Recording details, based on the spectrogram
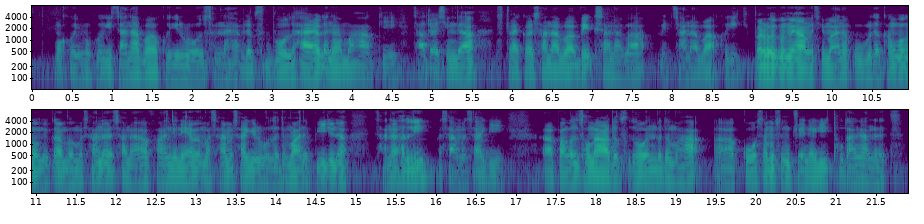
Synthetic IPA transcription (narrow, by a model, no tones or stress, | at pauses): mɐkʰojmɐkʰojɡit͡ʃanabɐːkʰojɡiɾolsɐmnɐɦajbɐdɐpʰu̥t̚bolɦajɾɐɡɐnɐmɐɦakːisatɐɾsiŋdɐ | stɾajkɐɾsanabɐbeksanabɐ | mit̚sanabɐɐ̰kʰojɡiki̥pɐɾojbɐmɐjamɐsimanɐ̰ʔubɐdɐkʰɐŋbɐŋɐmikɐɾɐmbɐmɐsanɐsanabɐpʰanɡɐniɦajbɐmɐsamɐsaɡiɾolɐdumanɐpidunɐ | sanɐɦɐlːimɐsamɐsaɡi | paŋɡɐltʰɐwnaɐdupʰudoɐnbɐdumɐɦa̰kkːosɐmɐsuŋtɾenɐɾɡitʰɐwdaŋjamnɐ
